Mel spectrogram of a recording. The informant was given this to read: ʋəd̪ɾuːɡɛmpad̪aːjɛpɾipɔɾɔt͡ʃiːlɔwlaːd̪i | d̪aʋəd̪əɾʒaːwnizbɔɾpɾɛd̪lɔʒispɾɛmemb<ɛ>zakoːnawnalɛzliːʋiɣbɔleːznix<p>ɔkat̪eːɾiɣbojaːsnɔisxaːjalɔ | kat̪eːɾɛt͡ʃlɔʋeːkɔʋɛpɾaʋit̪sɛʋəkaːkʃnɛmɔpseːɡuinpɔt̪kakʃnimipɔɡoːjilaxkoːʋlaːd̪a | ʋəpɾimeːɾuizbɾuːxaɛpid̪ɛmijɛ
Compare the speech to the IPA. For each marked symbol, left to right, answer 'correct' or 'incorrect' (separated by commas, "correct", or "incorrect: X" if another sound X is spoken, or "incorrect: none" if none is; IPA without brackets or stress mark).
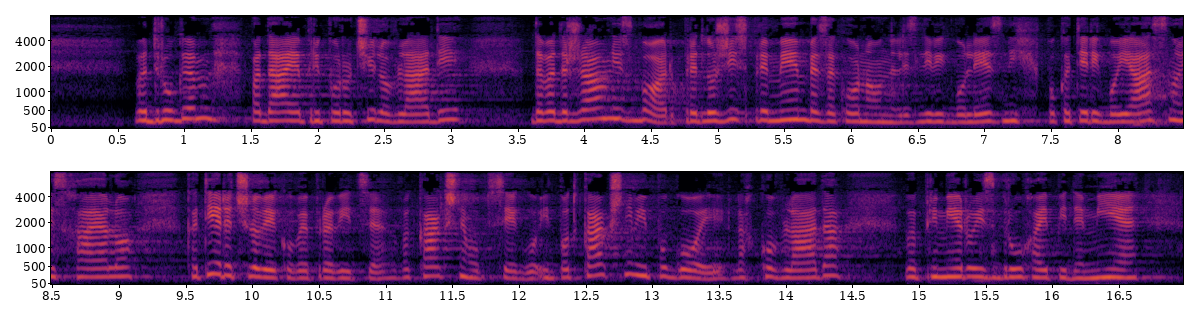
correct, correct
